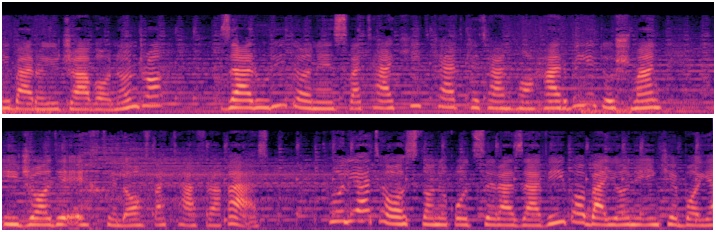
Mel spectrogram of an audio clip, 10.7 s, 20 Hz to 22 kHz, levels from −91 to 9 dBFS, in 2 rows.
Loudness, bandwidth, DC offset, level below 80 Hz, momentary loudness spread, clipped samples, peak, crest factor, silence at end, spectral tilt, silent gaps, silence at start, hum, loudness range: -18 LUFS; 14 kHz; under 0.1%; -48 dBFS; 7 LU; under 0.1%; 0 dBFS; 18 dB; 0 s; -4.5 dB/octave; none; 0 s; none; 2 LU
